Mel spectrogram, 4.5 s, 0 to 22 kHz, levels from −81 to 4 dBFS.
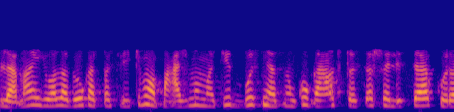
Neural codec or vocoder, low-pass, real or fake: none; 3.6 kHz; real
